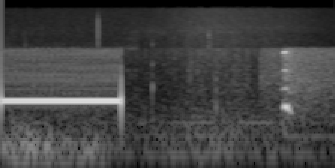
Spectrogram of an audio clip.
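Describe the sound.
Telephone keypad dialing for a call to a Sports Expert store gives a loud, steady electronic tone lasting about a second, then near silence broken by one short beep.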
